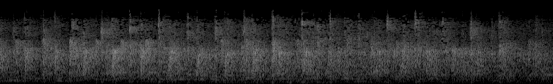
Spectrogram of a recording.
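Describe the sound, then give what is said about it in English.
A crowd at Last Adam Tabernacle claps steadily for several seconds for the worship team, many hands striking in a dense, continuous patter of applause with no voices standing out. “Give a very big hand clap to the worship team.”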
